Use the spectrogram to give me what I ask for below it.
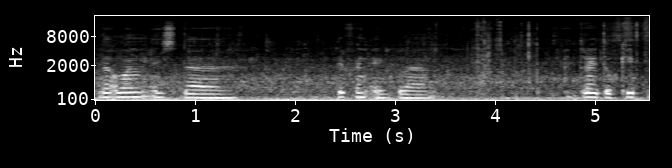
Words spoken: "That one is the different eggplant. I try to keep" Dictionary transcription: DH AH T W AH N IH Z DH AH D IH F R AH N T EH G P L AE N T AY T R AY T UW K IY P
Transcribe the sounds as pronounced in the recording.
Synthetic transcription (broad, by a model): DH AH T W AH N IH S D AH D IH F R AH N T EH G L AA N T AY T R AY T UW K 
